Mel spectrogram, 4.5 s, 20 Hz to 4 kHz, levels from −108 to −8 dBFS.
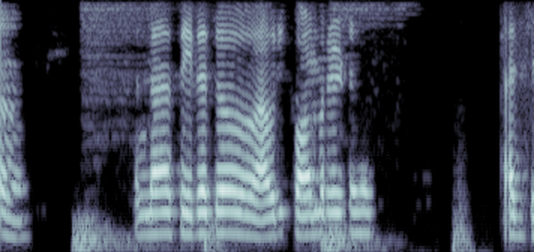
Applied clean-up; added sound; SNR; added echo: classical method Wiener filter.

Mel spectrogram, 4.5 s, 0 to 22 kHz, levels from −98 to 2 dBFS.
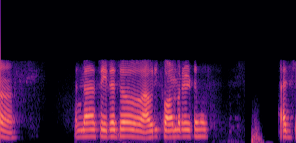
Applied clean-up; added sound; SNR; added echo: neural mask model Resemble Enhance denoiser.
